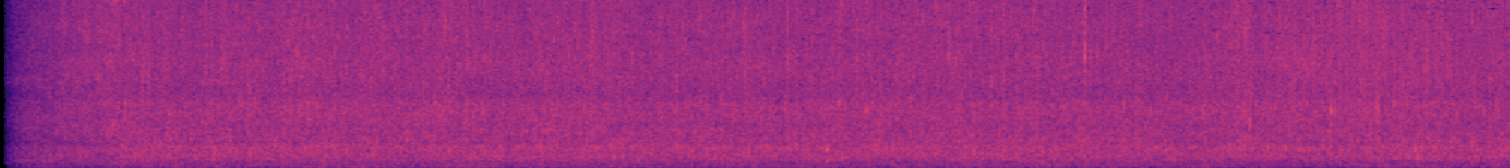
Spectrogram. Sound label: water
